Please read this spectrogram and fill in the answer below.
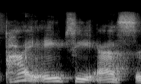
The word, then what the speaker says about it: pyATS: but it's pyATS, if you could just maybe get the name right.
